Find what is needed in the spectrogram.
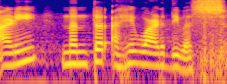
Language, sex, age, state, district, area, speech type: Marathi, female, 45-60, Maharashtra, Buldhana, urban, spontaneous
